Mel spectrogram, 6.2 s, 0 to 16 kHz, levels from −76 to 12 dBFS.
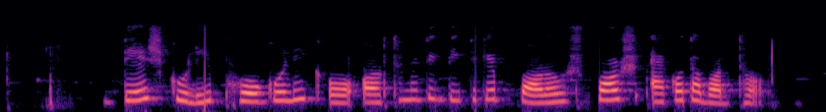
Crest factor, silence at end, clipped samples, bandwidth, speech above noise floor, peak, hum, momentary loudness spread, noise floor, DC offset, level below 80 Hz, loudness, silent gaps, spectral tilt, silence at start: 16 dB; 0.5 s; under 0.1%; 7.6 kHz; 27 dB; -2 dBFS; none; 11 LU; -44 dBFS; under 0.1%; -58 dBFS; -17 LUFS; none; -7.5 dB/octave; 0.8 s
